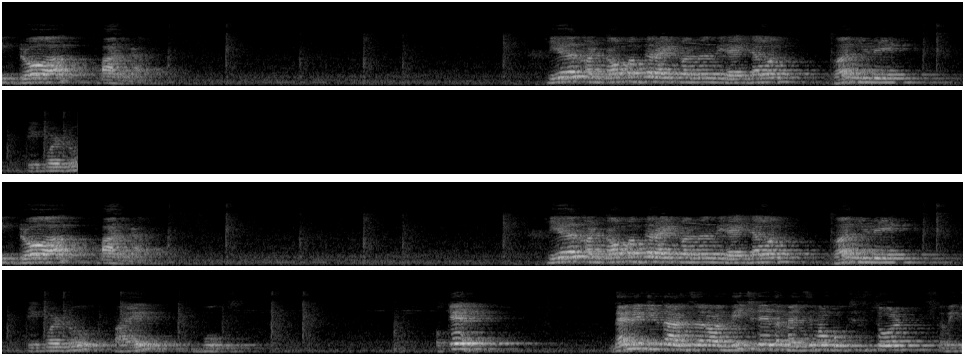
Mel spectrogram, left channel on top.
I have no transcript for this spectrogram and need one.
draw a bar graph. Here on top of the right corner we write down 1 unit equal to 5 books. Okay. Then we give the answer on which day the maximum books is sold. So we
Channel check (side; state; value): left; drops out; at 10.4 s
